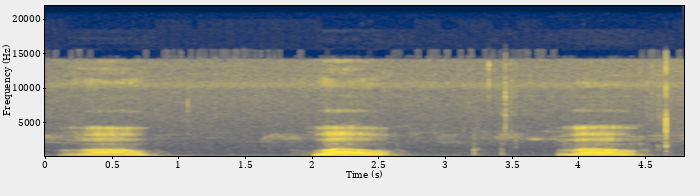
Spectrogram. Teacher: واو جو ہے ہونٹوں کو گول کرنے سے ادا ہوتی ہے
